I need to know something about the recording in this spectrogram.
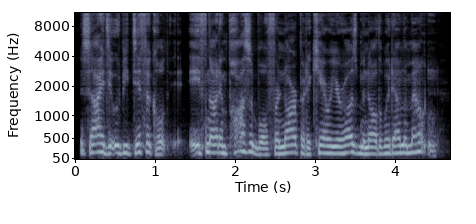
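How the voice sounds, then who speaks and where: A man's voice: fairly high pitch, fairly even intonation, fast talker, dark tone. A man voicing an earnest young male adventurer who lost his merchant father.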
